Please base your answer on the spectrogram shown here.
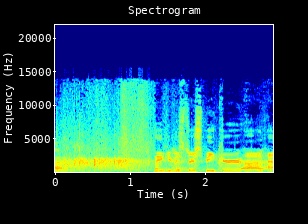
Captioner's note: applause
